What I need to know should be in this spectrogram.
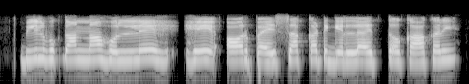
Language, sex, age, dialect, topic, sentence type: Magahi, female, 18-24, Central/Standard, banking, question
